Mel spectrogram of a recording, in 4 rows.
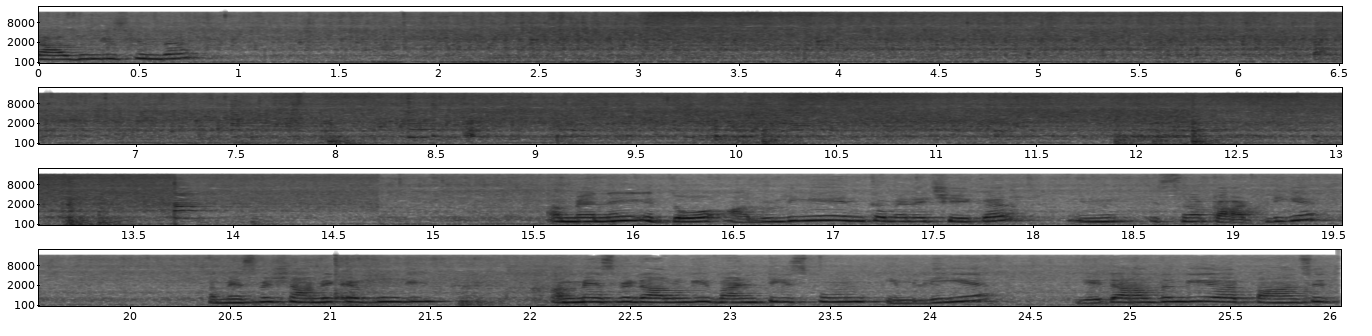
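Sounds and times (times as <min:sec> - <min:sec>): chicken frying hiss: 0:00.0 - 0:15.7.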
